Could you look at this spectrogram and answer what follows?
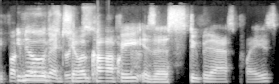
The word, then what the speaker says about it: Chillicothe: It, so how it's spelt is Chillicoth, but they're just like it's called Chilla Coffee, bro.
